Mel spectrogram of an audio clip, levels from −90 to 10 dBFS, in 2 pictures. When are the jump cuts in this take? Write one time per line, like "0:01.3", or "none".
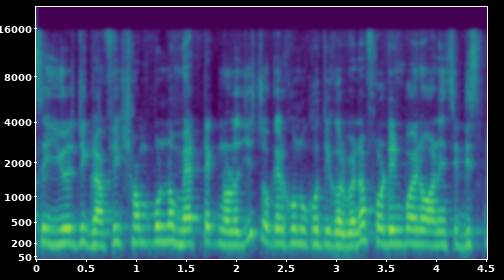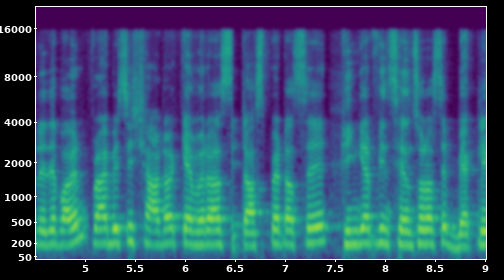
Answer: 0:05.0
0:06.5
0:07.5

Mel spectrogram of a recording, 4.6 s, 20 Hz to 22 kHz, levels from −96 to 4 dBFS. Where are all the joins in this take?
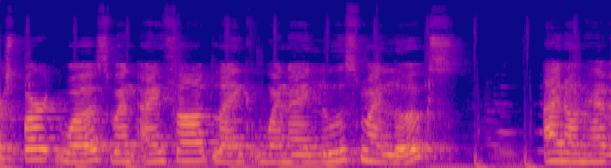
none

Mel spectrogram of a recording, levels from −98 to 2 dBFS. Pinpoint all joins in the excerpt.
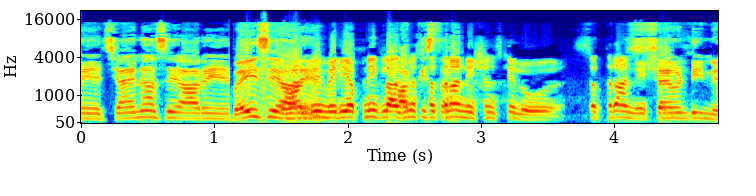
0:01.1

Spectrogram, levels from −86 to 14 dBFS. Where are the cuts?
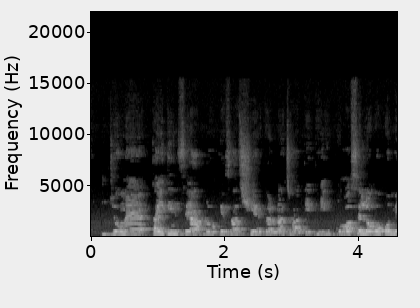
0:03.6

